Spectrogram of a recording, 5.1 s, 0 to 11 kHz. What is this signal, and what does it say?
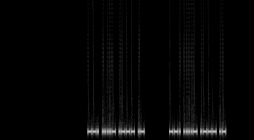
Morse code, heard as a keyed tone, about 53 wpm, 700 Hz. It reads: G4JA G4JA
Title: DXCC-100 Call Signs - 4 Characters - Repeated 2x - 50wpm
